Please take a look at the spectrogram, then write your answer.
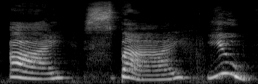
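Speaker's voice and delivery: very slow, drawn-out frog voice. Acted. The frog speaking to the children, very slow and playful. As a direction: stretch each word out like a playful frog. Frog's line read aloud.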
